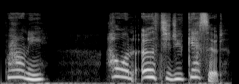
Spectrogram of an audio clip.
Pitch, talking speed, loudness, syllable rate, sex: 285 Hz, 200 wpm, -17 LUFS, 5.7 syllables/s, female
